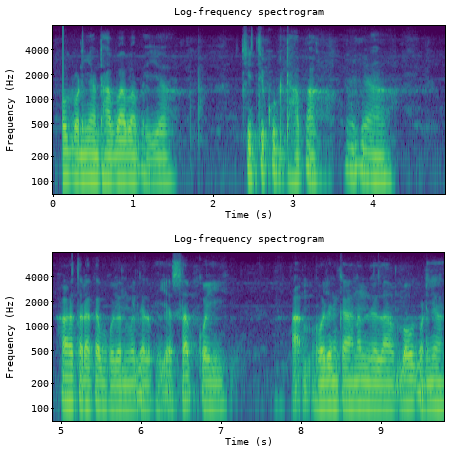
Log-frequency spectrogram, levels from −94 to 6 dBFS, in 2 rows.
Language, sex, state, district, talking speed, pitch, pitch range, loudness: Hindi, male, Uttar Pradesh, Varanasi, 140 wpm, 105 Hz, 100-110 Hz, -19 LUFS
